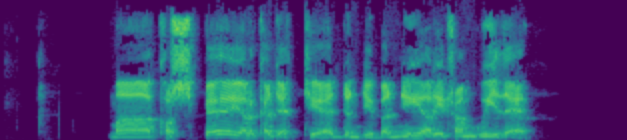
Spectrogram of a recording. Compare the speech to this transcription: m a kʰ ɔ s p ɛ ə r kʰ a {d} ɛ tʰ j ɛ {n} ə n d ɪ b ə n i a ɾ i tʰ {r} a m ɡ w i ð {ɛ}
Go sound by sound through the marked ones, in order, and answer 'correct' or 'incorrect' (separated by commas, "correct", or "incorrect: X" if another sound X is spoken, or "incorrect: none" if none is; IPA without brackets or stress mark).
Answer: correct, incorrect: d, correct, correct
